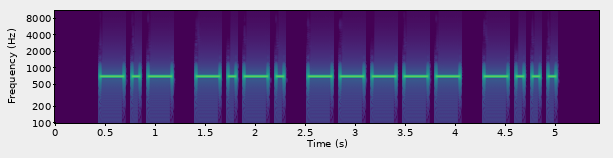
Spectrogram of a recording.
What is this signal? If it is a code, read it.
Morse code, heard as a keyed tone, about 15 wpm, 700 Hz. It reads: KC0B
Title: USA Call Signs - 4 Characters - Repeated 2x - 15wpm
